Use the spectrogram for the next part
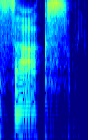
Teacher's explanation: I like to think of this low front vowel as the Chicago White Sox vowel because it's very typical of Chicago English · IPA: [saks]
